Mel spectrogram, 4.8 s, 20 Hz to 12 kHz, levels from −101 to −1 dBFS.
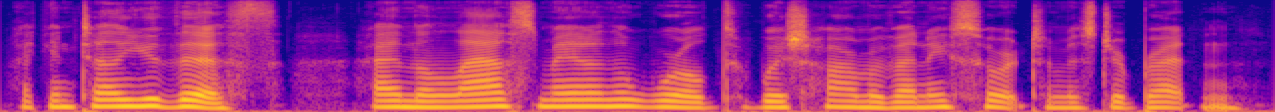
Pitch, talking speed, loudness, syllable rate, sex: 180 Hz, 265 wpm, -17 LUFS, 5.7 syllables/s, female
